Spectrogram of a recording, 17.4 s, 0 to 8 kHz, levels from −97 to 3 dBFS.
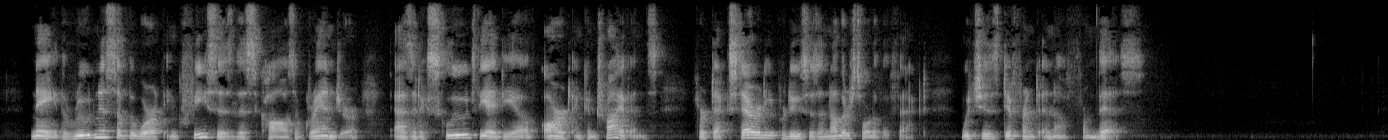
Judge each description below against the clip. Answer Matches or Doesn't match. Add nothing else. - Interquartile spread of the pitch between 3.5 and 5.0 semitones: Matches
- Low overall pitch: Matches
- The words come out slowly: Matches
